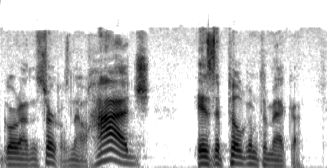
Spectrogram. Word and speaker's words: Hajj: around the circles now Hajj is a pilgrim to Mecca Haag is the Egyptian pronunciation hag in Hebrew means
